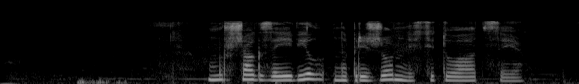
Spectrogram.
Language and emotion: Russian, neutral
